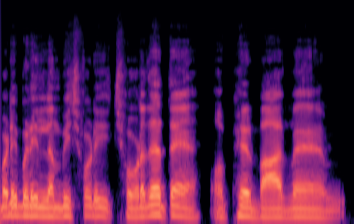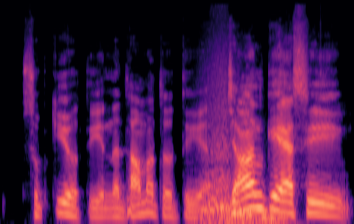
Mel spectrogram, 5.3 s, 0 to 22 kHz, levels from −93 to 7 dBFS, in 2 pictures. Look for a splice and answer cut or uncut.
cut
